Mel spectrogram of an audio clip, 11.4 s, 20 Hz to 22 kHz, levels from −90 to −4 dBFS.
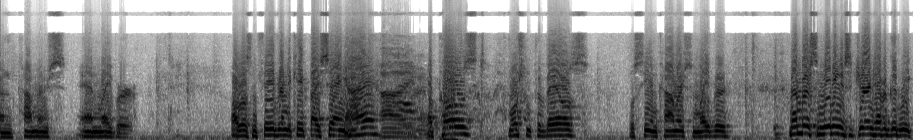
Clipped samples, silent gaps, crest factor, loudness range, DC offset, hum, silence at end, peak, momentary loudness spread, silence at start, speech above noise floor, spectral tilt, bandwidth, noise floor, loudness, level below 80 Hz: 20%; none; 6 dB; 3 LU; 1%; none; 0 s; 0 dBFS; 17 LU; 0 s; 21 dB; -5.5 dB/octave; over 20 kHz; -26 dBFS; -5 LUFS; -26 dBFS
